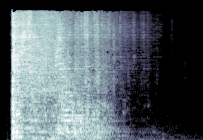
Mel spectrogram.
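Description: A sudden crash sound effect, noisy across the whole range, that fades away over about two and a half seconds: an edited-in transition effect leading into the channel's logo intro.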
